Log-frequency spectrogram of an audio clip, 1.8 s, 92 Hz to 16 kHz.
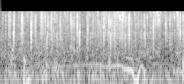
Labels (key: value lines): label: biophony, cascading saw
recorder: SoundTrap 600 or HydroMoth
